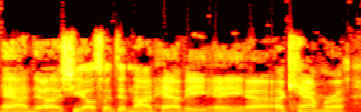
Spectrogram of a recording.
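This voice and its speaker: In a monotone, flat delivery, a man speaks at a fairly slow pace with a very deep, low pitch. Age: 70s. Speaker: UFO abduction researcher. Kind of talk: radio interview. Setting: live radio show. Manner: halting, many fillers.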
